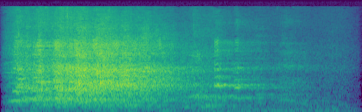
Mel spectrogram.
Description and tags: Crowd small Laugh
